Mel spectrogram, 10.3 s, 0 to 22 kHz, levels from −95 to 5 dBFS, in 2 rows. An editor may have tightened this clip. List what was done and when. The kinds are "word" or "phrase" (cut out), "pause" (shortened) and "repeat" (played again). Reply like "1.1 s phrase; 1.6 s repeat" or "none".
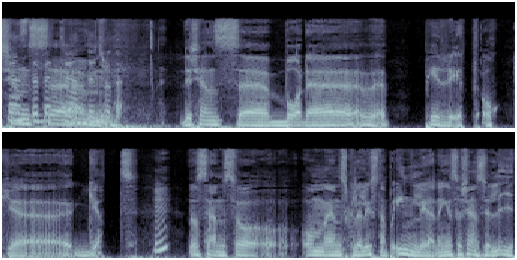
6.9 s pause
